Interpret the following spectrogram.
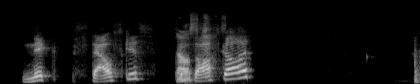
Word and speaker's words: Stauskas: we're gonna go with what pickle is Nick stakis Nick Stauskas that was off God I said that wrong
